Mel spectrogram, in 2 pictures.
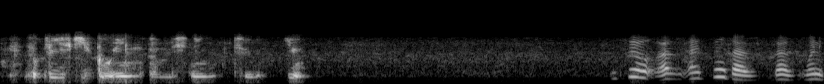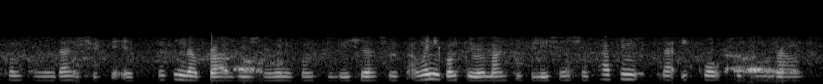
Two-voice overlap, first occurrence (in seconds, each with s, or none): none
